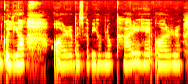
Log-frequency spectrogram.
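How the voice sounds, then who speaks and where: Here a woman is speaking. Her pitch is medium. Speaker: vlogger. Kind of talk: vlog narration.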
